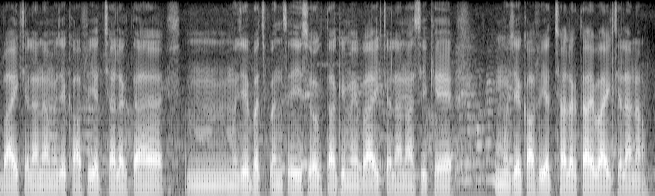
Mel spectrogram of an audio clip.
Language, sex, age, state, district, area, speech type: Urdu, male, 18-30, Bihar, Supaul, rural, spontaneous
